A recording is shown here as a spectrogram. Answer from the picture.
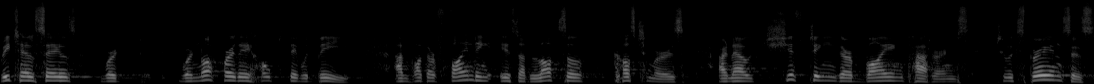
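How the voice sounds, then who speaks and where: With an Irish accent, a man talks at a moderate pace in a fairly high pitch with ordinary pitch variation. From Ireland. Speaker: conference speaker, retail consultant. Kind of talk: conference talk.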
